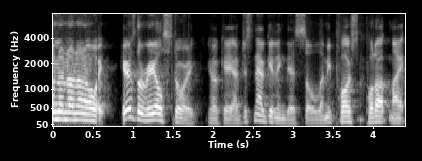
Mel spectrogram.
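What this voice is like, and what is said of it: Usual voice. Nothing is said of it.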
